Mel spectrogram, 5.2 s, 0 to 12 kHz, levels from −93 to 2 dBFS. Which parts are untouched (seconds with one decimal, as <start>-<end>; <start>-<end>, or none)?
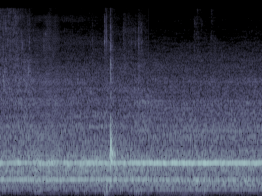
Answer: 0.0-0.7; 1.2-5.2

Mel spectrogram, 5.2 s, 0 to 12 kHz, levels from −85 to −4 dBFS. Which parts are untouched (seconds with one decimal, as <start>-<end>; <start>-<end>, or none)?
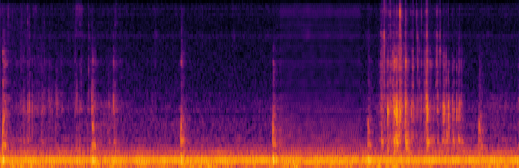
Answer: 0.0-2.8; 3.6-5.2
